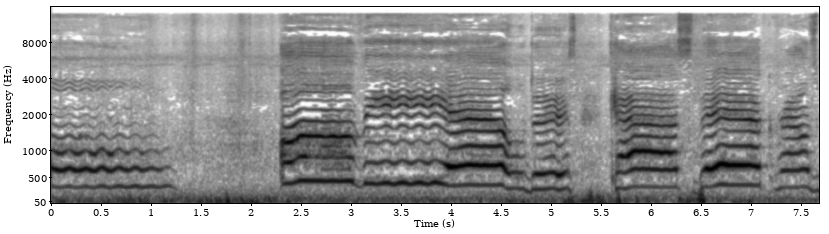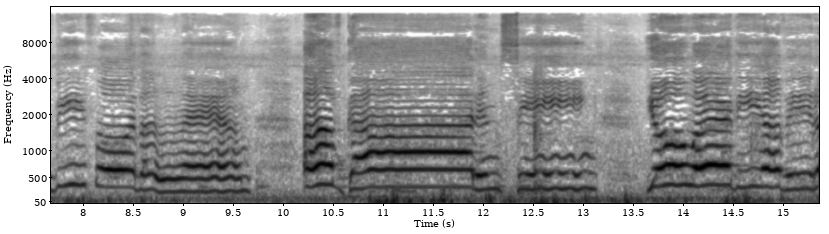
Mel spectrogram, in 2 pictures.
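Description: A solo woman's voice singing a slow worship song, unaccompanied, holding long notes with vibrato in phrases broken by short pauses for breath.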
